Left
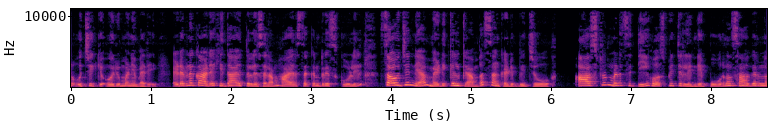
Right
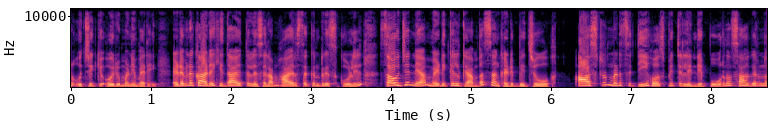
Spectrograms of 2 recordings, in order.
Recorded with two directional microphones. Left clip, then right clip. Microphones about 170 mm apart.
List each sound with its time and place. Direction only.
0.0 s speech: 45° right (ahead or behind)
